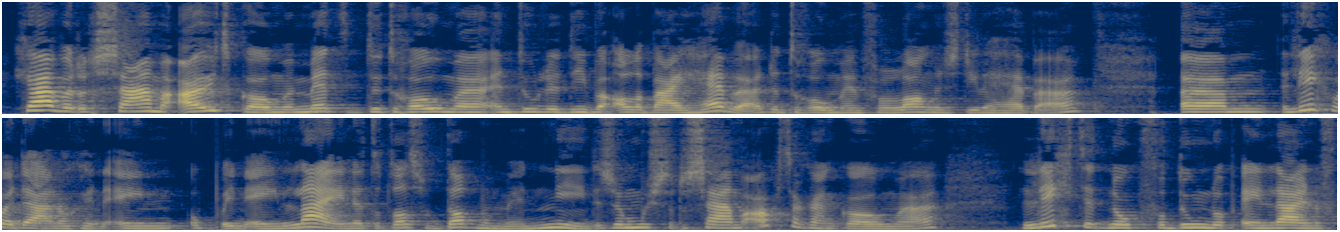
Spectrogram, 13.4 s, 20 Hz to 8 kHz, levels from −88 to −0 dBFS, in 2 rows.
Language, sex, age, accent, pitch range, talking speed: Dutch, female, 20-39, Dutch, 190-255 Hz, 235 wpm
